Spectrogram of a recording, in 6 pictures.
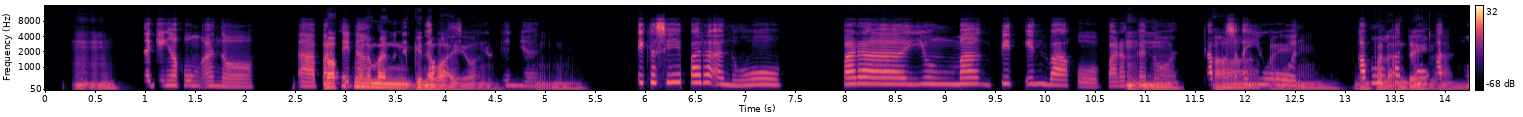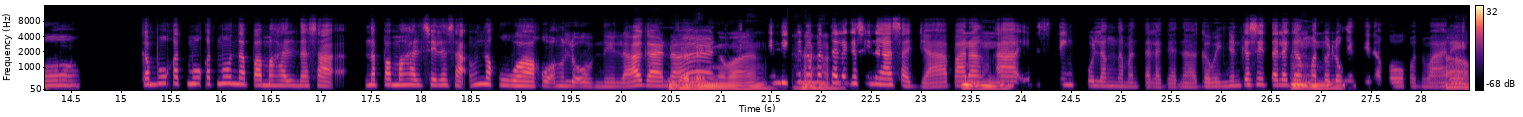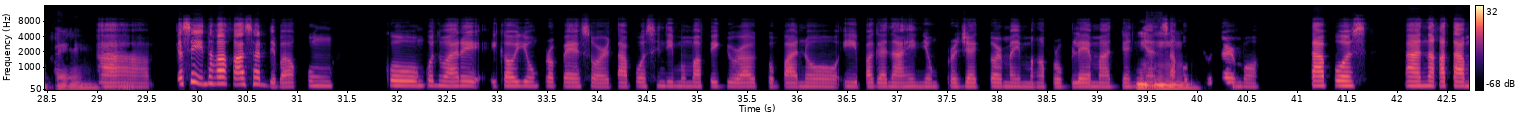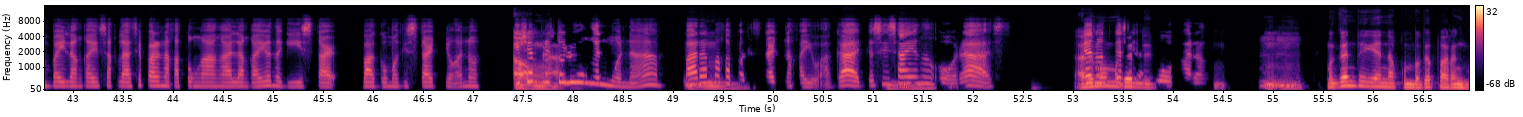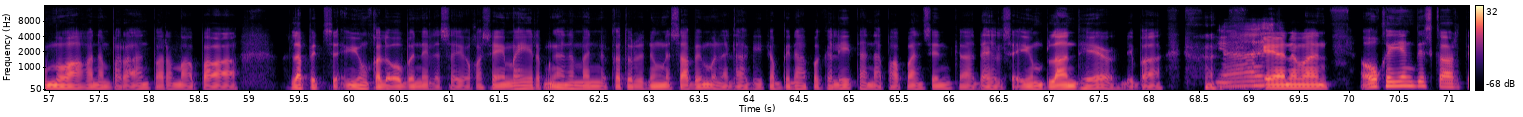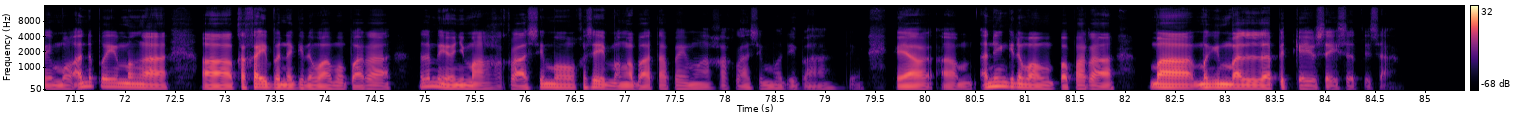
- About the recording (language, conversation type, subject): Filipino, podcast, Puwede mo bang ikuwento kung paano nagsimula ang paglalakbay mo sa pag-aaral?
- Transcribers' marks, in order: tapping; chuckle; chuckle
